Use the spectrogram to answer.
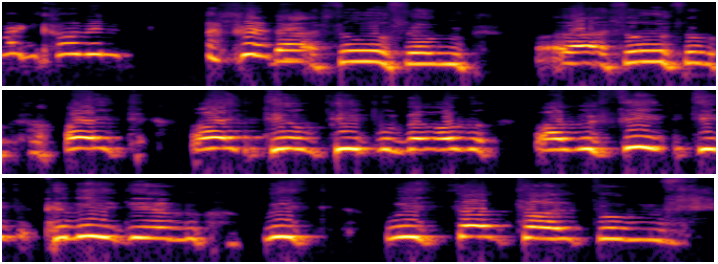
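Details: Adult man with cerebral palsy; dysarthric speech in cerebral palsy.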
